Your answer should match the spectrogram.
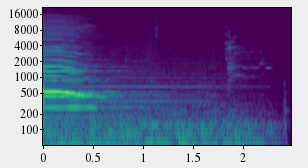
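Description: Several singers' voices holding the song's final note together in harmony, fading out about half a second in; after that only a faint low room rumble.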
